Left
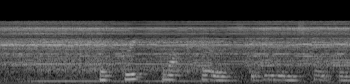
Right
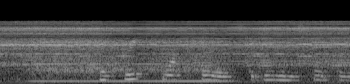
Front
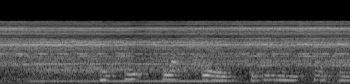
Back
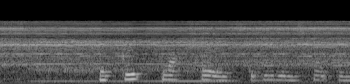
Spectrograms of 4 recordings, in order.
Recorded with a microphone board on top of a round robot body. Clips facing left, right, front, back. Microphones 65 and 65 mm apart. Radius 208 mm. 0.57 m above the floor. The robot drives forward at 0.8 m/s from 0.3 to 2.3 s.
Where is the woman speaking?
165° left, 1.2 m; by 3.5 s 175° left, 2 m.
